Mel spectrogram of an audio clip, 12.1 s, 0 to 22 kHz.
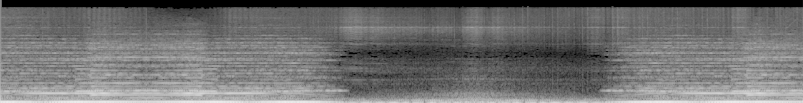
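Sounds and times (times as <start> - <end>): faint airy hiss: 0.0 - 12.0
low rumbling drone: 0.0 - 12.0.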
